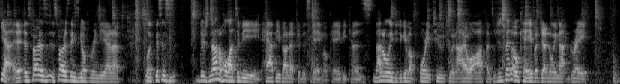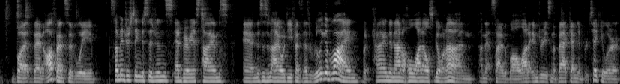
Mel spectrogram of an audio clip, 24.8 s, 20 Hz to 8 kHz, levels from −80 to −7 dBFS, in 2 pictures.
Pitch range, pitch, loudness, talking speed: 115-145 Hz, 125 Hz, -33 LUFS, 225 wpm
